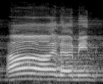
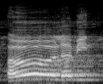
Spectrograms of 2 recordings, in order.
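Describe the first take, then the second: First: The opening Ain sound is light and thin. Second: The opening Ain sound is heavy and thick. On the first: The speaker calls it right. "ringan aja" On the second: The speaker calls it wrong. "tak ada"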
